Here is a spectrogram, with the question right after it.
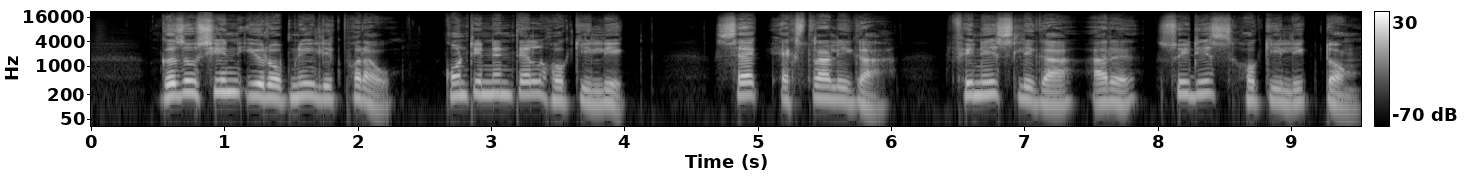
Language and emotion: Bodo, neutral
